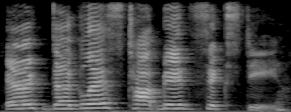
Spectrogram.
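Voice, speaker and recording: A woman's voice: high-pitched, lively intonation, takes it slowly, sharp tone. A woman calling bids in an auctioneer's manner, announcing amounts and countdowns in short clipped phrases.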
